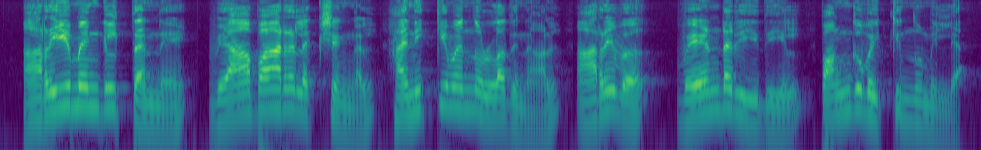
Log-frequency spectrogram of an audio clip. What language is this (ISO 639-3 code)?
mal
